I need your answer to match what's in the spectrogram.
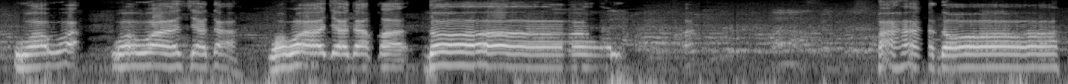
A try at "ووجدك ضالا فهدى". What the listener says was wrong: ও ও বলে এই ওয়াওটি টান হয়ে গিয়েছে, দ্বিতীয় ওয়াওটি টান হবে না। ও ওয়াজাদাকা দ, ধীর ভাবে, একদম ধীর ভাবে পড়বেন। ও ওয়াজাদাকা দাল্লান ফাহাদা।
